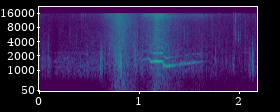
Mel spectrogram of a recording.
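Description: Footsteps crunching in snow, two steps close together around the middle, with a faint short whistle-like tone that dips and rises in pitch just after the second step.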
